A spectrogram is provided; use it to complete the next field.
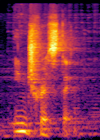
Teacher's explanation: four syllables it is really important for you to know that normally you'll hear native say it with just three syllables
